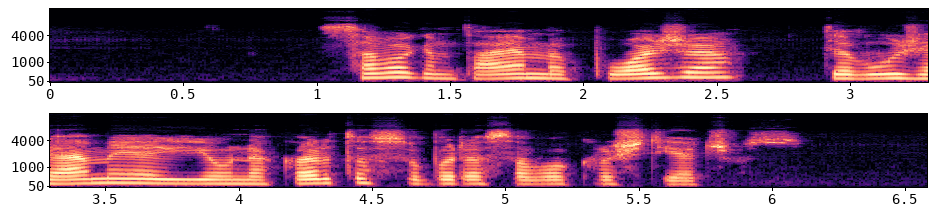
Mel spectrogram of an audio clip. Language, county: Lithuanian, Telšiai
